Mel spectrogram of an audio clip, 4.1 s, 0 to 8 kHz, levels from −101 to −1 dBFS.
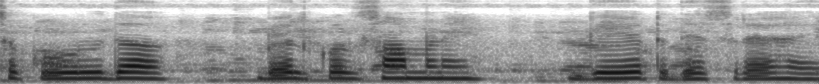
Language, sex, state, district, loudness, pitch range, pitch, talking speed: Punjabi, female, Punjab, Fazilka, -16 LUFS, 155-215 Hz, 210 Hz, 115 wpm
